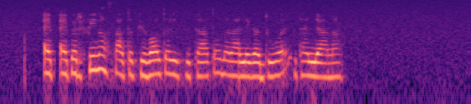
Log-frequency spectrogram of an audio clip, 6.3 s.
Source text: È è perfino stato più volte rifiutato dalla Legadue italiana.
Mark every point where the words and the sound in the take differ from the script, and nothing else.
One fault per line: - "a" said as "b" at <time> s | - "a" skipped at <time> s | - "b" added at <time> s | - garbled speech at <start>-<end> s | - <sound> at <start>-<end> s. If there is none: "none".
none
